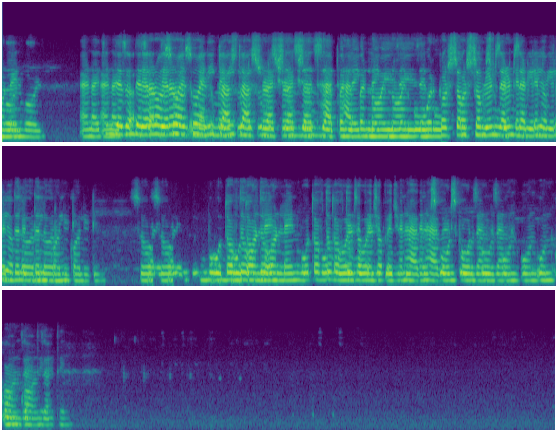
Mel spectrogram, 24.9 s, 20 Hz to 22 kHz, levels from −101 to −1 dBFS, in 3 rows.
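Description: Speech, and the whole thing carries a doubled audio track: a second full-band copy sits about a third of a second behind the original at roughly the same level, with no decay or room colour. That's most likely the signal being captured twice, with one copy coming through a slower path. At 6.59 to 6.61 s there's a skip ahead, where about a second of speech is simply gone and the two sides are butted together with no gap, as if the jitter buffer dumped audio it had queued. Right after that, from 6.83 to 7.89 s, just before "affect the learning," a jitter buffer speed-up kicks in. The receiver trims short pitch-period slices to shed about a tenth of a second of backlog, so that stretch runs at 107% speed with unchanged pitch and sounds a touch hurried. All of this rides on an Opus call path, which tops out at 8 kHz.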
